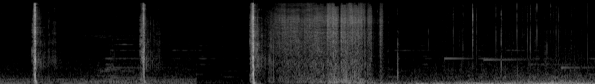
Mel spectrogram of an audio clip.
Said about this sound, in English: Oh, and since we're telling stories in our metaphorical room, might as well do it around my little audio fire. Let me get that set up.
